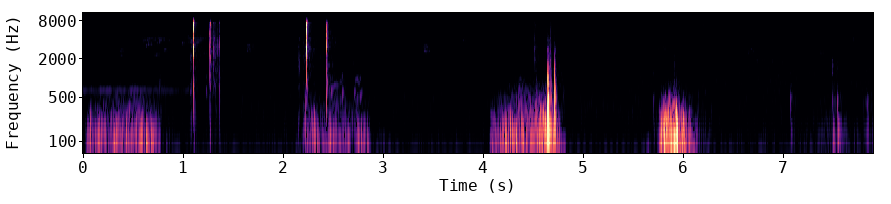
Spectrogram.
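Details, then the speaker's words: Honeywell Turbo On the Go battery fan left on all night until its batteries ran down: faint motor whirs in short uneven bursts with sharp chirps and clicks (some from button presses), the little motor stalling on weak batteries. "the batteries ran down and uh I want you to listen to this noise it makes"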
